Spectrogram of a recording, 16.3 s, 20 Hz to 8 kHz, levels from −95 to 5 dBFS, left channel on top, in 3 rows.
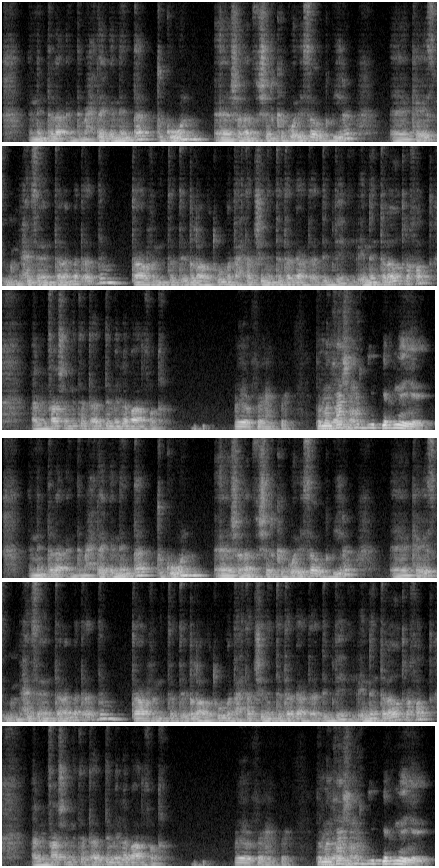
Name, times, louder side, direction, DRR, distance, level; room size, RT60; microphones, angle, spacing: voice 1, 0.0-12.9 14.8-15.3, left 1 dB, 5° left, 1.3 m, -25 dB
voice 2, 13.8-14.5 14.8-16.1, left 2 dB, 30° left, 0.4 m, -20 dB
5.3 x 2.1 x 4.4 m
head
